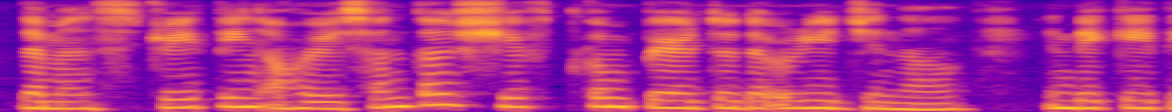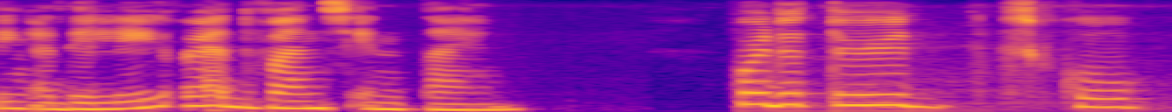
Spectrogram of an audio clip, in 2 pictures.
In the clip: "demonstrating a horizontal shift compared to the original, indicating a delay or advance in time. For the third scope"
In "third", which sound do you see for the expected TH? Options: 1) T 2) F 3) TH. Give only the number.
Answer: 1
